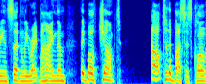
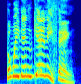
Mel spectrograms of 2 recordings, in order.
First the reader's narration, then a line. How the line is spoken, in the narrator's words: Clovis whined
